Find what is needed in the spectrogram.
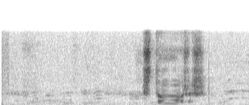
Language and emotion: Russian, angry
